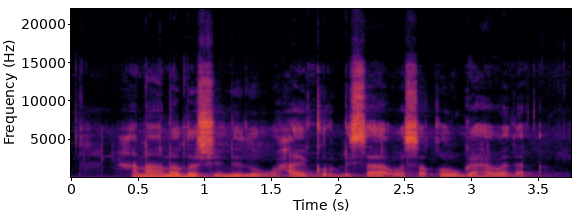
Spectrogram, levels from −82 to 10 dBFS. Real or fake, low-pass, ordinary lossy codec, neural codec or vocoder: real; none; none; none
